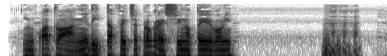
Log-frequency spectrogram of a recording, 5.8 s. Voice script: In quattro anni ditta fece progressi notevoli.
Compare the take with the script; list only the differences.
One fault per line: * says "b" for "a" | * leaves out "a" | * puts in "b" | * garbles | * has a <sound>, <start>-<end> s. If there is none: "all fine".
* has a laugh, 4.8-5.5 s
